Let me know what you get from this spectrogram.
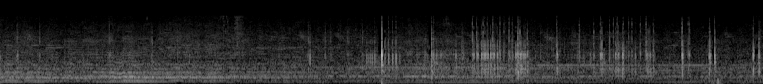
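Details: Saxon wasp (Dolichovespula saxonica) workers at their nest inside a nest box, 30 June 2010, in heat, having perforated the nest envelope to improve air circulation and cooling; a steady low droning hum, with scattered crackling clicks and scratches later on.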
